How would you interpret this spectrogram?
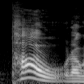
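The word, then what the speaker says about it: תו: 타우 이렇게 생겨요. 이걸 타우라 그러는데 이걸 타우를 읽는 법이 타우예요. 타우는 발음이고 요거는 글자예요.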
